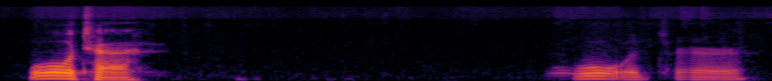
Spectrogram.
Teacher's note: the r is not pronounced at all in most of the cases and they are replaced by vowel sound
